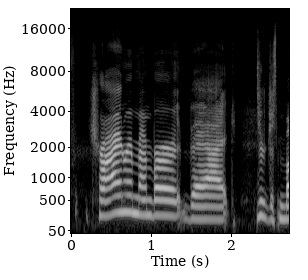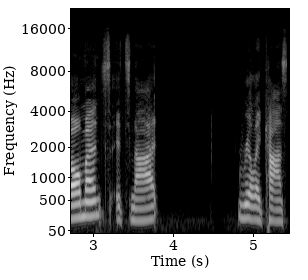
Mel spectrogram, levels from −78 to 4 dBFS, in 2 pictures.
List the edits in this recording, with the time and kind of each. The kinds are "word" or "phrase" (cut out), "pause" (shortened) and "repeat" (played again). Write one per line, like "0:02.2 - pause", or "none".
0:02.3 - word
